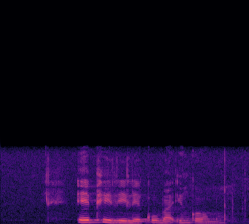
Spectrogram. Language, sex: Xhosa, female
